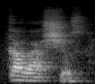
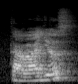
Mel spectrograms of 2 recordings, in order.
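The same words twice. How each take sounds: First: The middle consonant sounds like sh. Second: The middle consonant sounds like a plain y. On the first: "es como si fuera una S y una H" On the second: "queda tal cual"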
